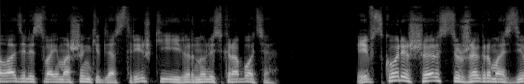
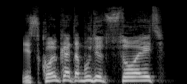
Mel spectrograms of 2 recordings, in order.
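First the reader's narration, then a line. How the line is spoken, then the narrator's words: Yelled. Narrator (Russian): заорал Роб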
